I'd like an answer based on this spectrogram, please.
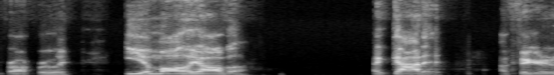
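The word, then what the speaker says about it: Iamaleava: Let me just flex on like all the college football commentators and YouTubers who cannot pronounce his name properly. Imam Alyaba.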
